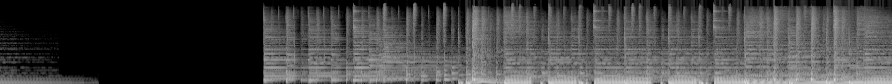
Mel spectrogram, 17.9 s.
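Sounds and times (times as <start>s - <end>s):
Yamaha keyboard accompaniment styles: 5.3s - 17.8s.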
